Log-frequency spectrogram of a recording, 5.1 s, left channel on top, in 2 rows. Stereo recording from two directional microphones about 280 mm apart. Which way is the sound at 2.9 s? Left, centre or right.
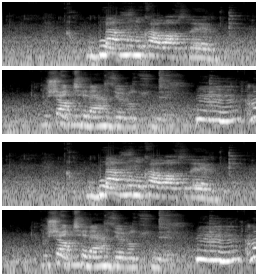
Centre.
